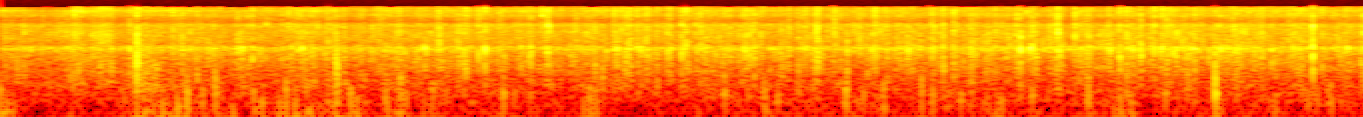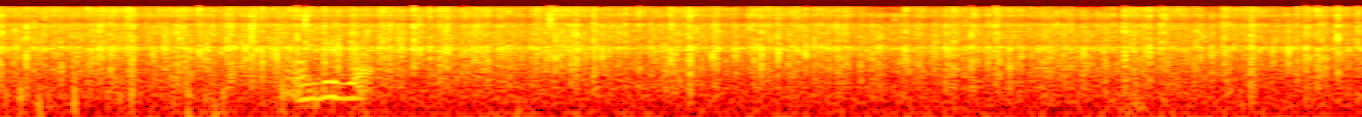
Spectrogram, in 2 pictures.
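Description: Steady rain patters on the ground outdoors in cold, wet UK weather, a continuous hiss of drops throughout, with someone speaking briefly partway through.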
